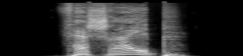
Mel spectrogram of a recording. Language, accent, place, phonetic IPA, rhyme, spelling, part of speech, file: German, Germany, Berlin, [fɛɐ̯ˈʃʁaɪ̯p], -aɪ̯p, verschreib, verb, De-verschreib.ogg
- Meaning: singular imperative of verschreiben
